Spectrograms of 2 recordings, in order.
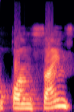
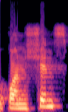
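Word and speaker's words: conscience: इसको कॉन्साइंस नहीं, इसको कॉन्शियंस पढ़ा जाता है। कॉन्साइंस नहीं, कॉन्शियंस पढ़ा जाता है, लेकिन अपनी सुविधा के लिए कॉन्साइंस भी चलने देते हैं सर।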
